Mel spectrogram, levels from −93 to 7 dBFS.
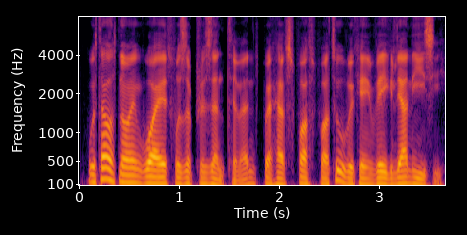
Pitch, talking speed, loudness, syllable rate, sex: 110 Hz, 195 wpm, -16 LUFS, 7.7 syllables/s, male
